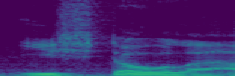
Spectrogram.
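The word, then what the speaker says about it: Y'shtola: First time I heard Ishtola, I was like, oh. – That's how you pronounce it.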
